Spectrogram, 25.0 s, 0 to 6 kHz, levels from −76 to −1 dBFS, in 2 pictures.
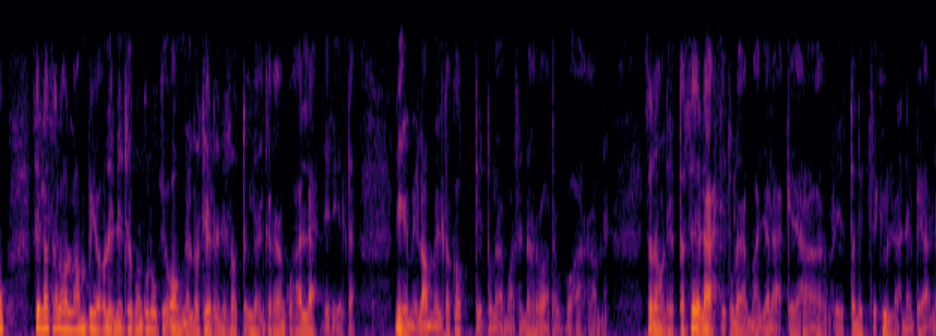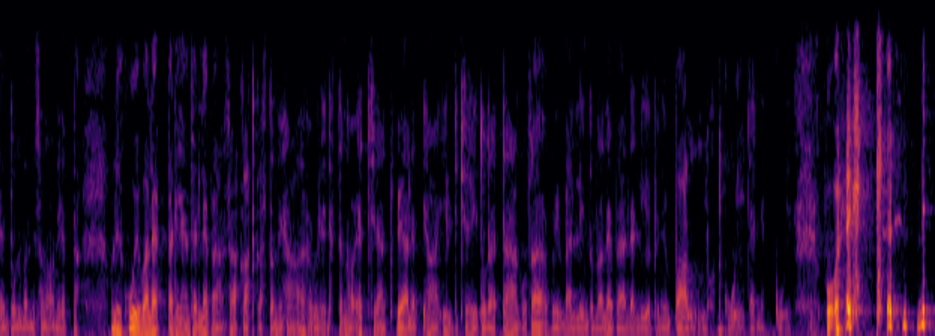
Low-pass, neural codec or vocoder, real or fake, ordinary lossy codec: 5.4 kHz; none; real; Opus, 32 kbps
